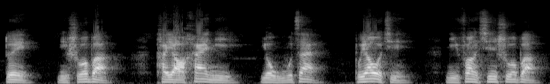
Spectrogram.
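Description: A stern, teasing monk questions a suspect in a storybook tale, read in a man's low voice. He presses hard but keeps a mocking edge. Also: a little slow. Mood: reassuring. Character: eccentric mocking monk, middle-aged man.

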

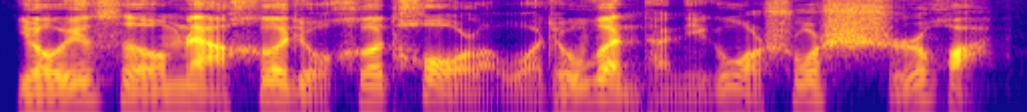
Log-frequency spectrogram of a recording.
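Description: Lively storyteller, man. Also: fairly low pitch, a little fast, no room sound, clean studio sound. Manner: lively, chatty, heavy erhua. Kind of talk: colloquial storytelling monologue.

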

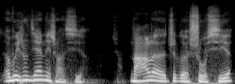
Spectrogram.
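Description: A man's voice: on the high side, lively intonation, fast, darkish tone, no echo, clean studio sound. A man hosting a casual podcast about films, talking in thoughtful, rambling runs with hesitations. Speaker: podcast host. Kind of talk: casual film discussion.

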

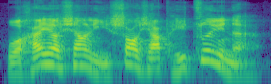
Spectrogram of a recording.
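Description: A reader voicing an old woman, an elder who questions a young stranger sharply and then warms to him with formal, old-fashioned courtesy. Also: mid-range voice, very animated, brisk, slightly rough, full character voice. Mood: courteous. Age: older. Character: stern then kindly old woman, elder of a hidden sect.

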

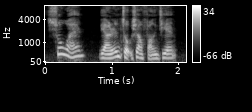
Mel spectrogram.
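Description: A woman narrating a serialized novel aloud in an expressive storytelling style. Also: lowish voice, normal speed, husky, no room sound, clean studio sound.

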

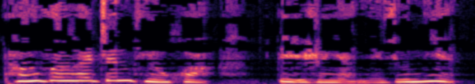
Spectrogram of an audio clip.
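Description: A woman telling a children's story, reading in a gentle, lively way. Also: a little high, fairly quick, breathy edge, no room sound, far from the mic.

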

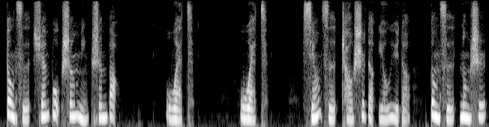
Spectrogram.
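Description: Slow, mellow woman drilling vocabulary. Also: mid-range voice, no echo, studio quality. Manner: repeats each English word twice, then gives Chinese meanings. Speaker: English vocabulary teacher.

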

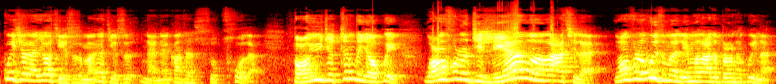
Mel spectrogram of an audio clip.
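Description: Middle-aged dad explaining a classic story, animated and bright, keeps asking "right?". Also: male voice, high voice, quick pace. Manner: lively, keeps asking rhetorical questions. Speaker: father reading a classic novel to his daughter. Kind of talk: explanatory storytelling with quoted dialogue.

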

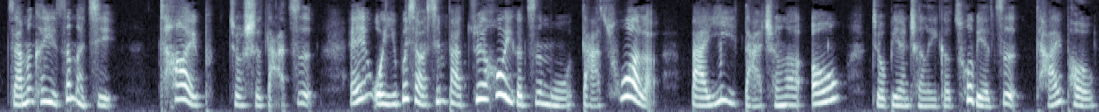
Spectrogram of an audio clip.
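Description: A woman teaching English vocabulary who spells each word letter by letter and reads the example sentences slowly. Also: fairly high pitch, expressive. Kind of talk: vocabulary lesson.

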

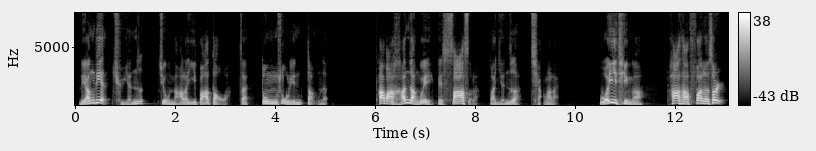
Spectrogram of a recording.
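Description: A man's voice: on the high side, no room sound, clean studio sound. A man with a Northeastern Mandarin accent voicing a cunning middle-aged male murderer who pleads and confesses at length. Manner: pleading, confessing in a long run.

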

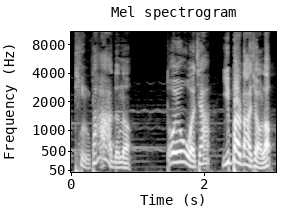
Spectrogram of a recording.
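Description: Guy putting on a high chirpy little girl, blunt and bossy, lively all over, storybook. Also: normal speed, faint music behind, heavily acted. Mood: excited. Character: naive bold little girl, self-styled heroine.

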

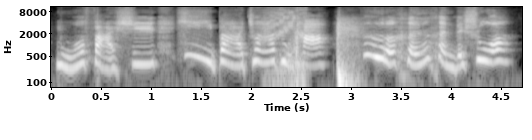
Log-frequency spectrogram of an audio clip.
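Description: High, sing-song woman storyteller. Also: slight background noise. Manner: slow, sing-song, expressive. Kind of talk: scripted children's story narration. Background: loud children's music.

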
